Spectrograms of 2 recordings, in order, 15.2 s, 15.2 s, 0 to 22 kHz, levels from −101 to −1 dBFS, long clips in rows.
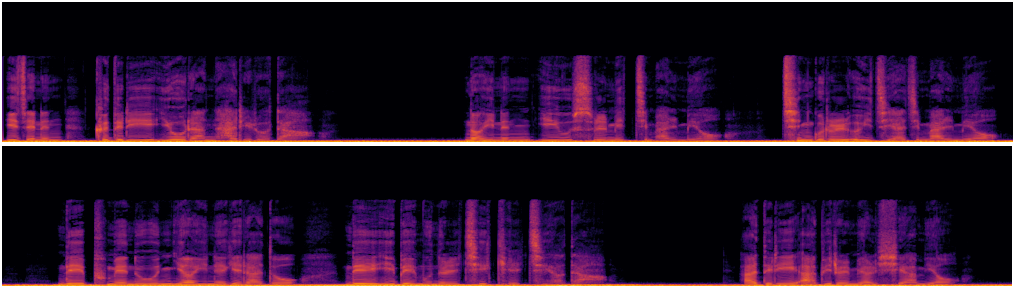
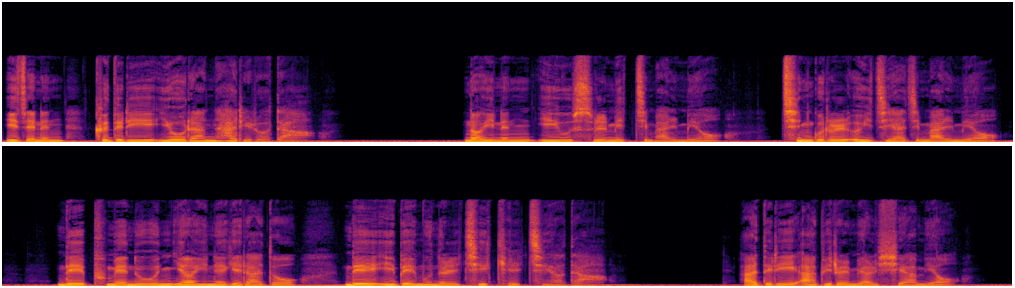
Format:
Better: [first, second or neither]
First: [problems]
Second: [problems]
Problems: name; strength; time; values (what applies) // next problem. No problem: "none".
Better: second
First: low rumble; loud; throughout; as loud as the speech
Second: low rumble; faint; throughout; 25 dB below the speech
